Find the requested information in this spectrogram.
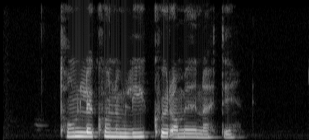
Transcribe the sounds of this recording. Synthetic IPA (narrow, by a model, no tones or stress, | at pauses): t̪ʰownlɛːkhɔnʏmliːkʏɾʔawmɪðnajht̪ɪ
